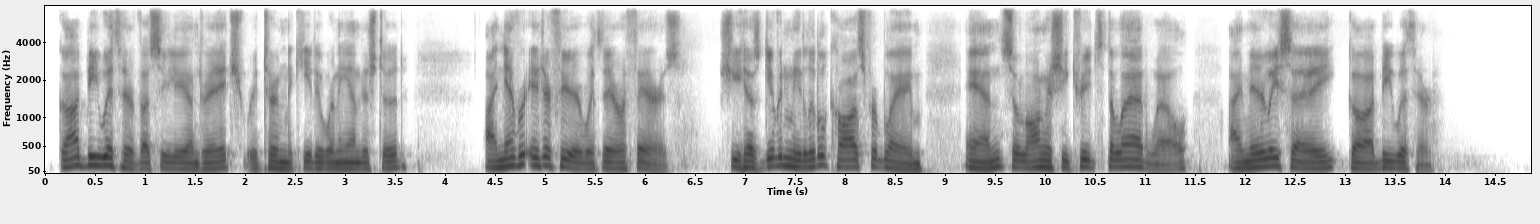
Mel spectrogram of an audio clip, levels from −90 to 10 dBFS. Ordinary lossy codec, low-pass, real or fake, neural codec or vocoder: MP3, 64 kbps; 7.2 kHz; fake; codec, 16 kHz, 2 kbps, X-Codec, HuBERT features, trained on general audio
